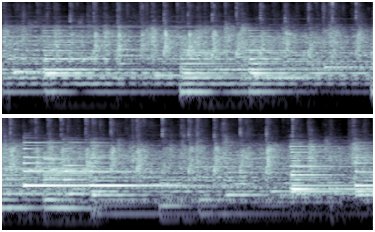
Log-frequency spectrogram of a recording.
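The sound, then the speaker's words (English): An audience claps hands unto God in a steady rhythm, dense and lively throughout, with sustained organ-like music playing underneath and no talking. “Can you clap your hands unto God?”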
